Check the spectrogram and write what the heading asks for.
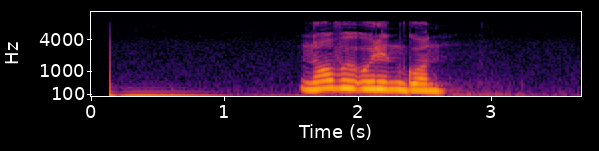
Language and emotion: Russian, neutral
